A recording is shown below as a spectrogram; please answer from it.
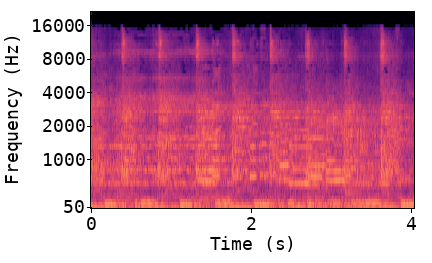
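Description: Live band playing: plucked guitars over a moving bass line, with steady cymbal strokes from a drum kit keeping the beat.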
